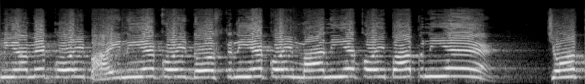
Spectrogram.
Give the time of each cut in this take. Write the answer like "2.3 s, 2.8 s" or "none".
none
